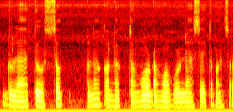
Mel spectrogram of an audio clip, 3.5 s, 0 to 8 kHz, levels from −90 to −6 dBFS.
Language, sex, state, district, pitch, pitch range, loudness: Nagamese, male, Nagaland, Dimapur, 100 Hz, 95-110 Hz, -19 LUFS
